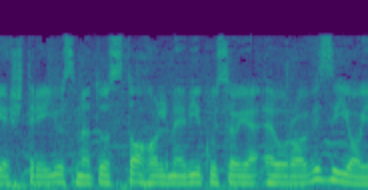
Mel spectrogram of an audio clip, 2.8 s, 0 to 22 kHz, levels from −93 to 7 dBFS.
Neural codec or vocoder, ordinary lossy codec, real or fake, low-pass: none; MP3, 48 kbps; real; 10.8 kHz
